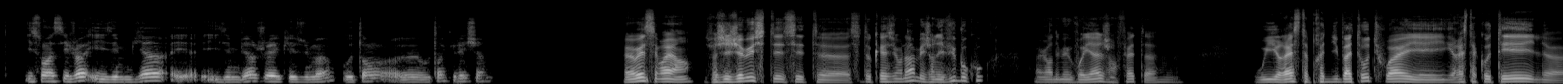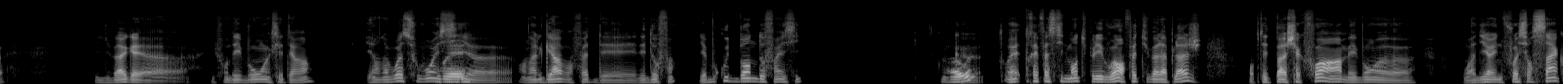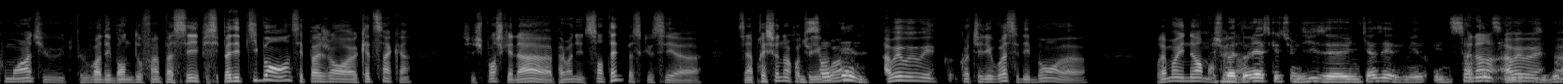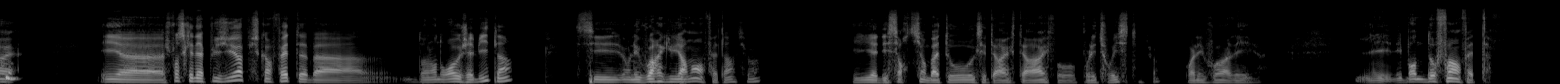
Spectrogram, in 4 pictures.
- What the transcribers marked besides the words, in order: tapping; unintelligible speech
- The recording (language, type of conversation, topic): French, unstructured, Avez-vous déjà vu un animal faire quelque chose d’incroyable ?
